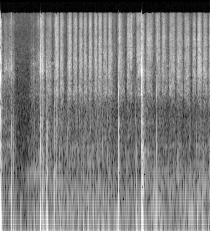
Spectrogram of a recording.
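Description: Fingertips and nails rub and scratch the lid and rim of a round, hand-sized, closed body-butter tub, likely plastic. The result is a steady, dry, bright scratching and brushing texture, broken by a few sharper, brief clicks that die away almost instantly.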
